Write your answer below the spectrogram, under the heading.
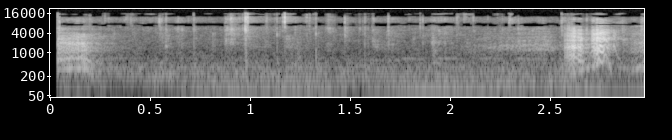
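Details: Wild macaws visiting a balcony to be fed peanuts during the nesting season, some carrying food to chicks: two harsh, raspy squawks, one at the start and one near the end, with faint rustling between.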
